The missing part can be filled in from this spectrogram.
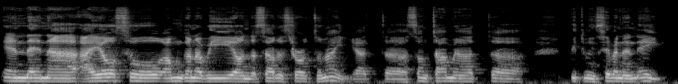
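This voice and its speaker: A slightly high-voiced man hosts a late-night livestream over a video call. He sounds worn out and rambles through schedules with plenty of fillers and restarts. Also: level tone, normal speed, a bit bright. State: tired after hours of streaming. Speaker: livestream host.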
